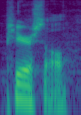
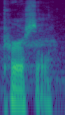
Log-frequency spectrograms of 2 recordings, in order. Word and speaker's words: Pearsall: So, well, one thing is you got to say his name right. It's Pearsall, not Purcell. Pearsall.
